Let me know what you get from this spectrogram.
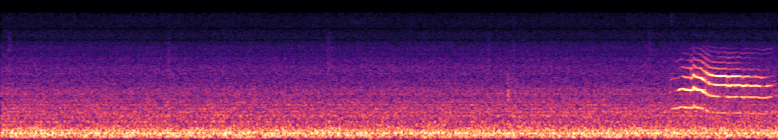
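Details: A former stray orange tabby cat, now a house cat, being affectionate toward a younger cat gives a single bending meow near the end after quiet with a low background hum.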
